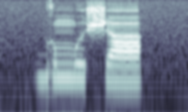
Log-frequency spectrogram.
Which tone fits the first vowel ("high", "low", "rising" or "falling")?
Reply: high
